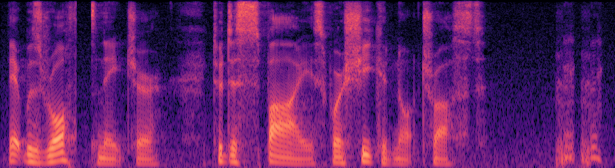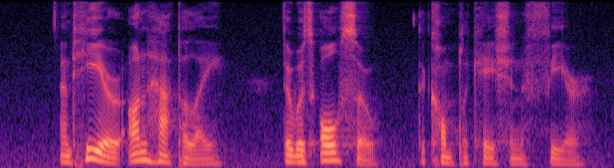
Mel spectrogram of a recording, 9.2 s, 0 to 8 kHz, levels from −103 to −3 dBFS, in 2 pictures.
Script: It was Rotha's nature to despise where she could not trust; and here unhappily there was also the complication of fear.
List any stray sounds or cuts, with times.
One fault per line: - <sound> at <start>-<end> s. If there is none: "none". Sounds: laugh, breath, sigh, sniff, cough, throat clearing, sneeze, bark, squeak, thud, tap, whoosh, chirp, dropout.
- dropout at 0.6-0.7 s
- laugh at 4.2-4.5 s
